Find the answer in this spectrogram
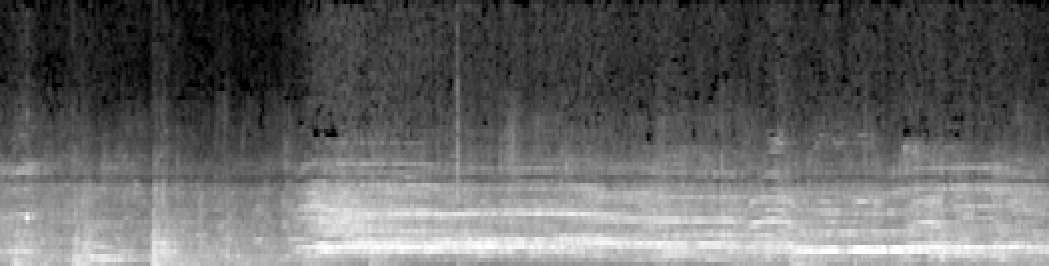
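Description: Arena crowd cheering and shouting, swelling loud about three seconds in and staying up, with many high voices and whoops. A couple of thuds come before it.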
